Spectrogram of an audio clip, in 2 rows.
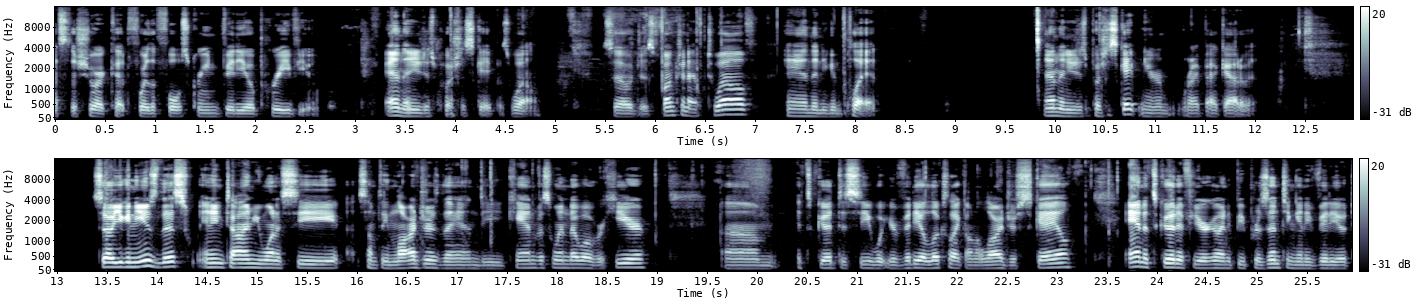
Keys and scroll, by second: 4.0 Escape, 21.8 super+fn+F12.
